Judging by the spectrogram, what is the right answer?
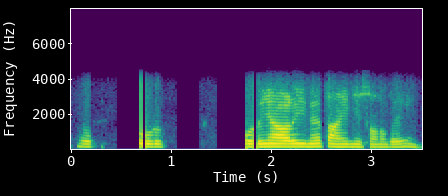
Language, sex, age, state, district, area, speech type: Punjabi, male, 18-30, Punjab, Ludhiana, rural, conversation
